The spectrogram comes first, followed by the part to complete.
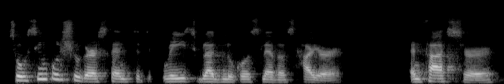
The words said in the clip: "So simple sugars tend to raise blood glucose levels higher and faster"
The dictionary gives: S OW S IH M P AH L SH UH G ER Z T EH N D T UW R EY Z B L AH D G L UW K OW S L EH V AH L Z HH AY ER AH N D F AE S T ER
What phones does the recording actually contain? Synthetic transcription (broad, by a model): S OW S IH M P AH L SH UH G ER S T EH N D T UW R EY S B L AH D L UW K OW S L EH V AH L S HH AY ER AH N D F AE S T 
